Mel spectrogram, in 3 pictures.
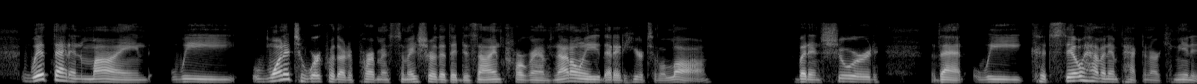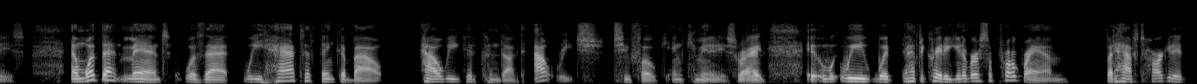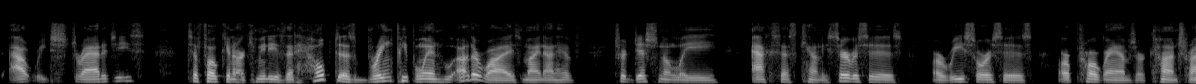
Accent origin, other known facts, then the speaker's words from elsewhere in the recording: Los Angeles, California, United States; And so growing up in South Los Angeles, I always knew that my neighborhood was different, right, from our counterparts in Santa Monica or Beverly Hills.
